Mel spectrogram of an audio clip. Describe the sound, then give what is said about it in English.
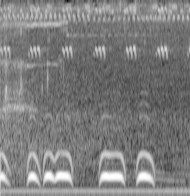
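At night under an overcast sky, an owl gives a quick series of about five low, hollow hoots, clear, over a steady low hum with faint high chirping in the background. “So, anyway, cool. There's an owl.”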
